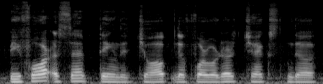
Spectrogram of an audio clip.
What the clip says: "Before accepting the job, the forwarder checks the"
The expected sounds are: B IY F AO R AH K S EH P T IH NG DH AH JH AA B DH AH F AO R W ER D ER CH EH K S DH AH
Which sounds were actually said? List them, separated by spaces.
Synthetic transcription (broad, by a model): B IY F AO R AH S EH P T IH NG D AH JH AA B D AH F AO R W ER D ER CH EH K S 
